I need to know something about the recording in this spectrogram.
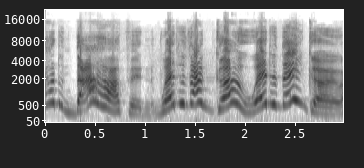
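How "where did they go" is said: usual speaking voice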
